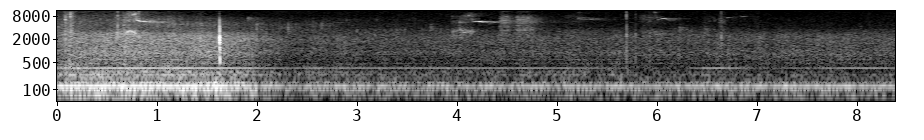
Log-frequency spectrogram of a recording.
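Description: Several short, high bird chirps scattered over a steady low hum, with one sharp click about one and a half seconds in.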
